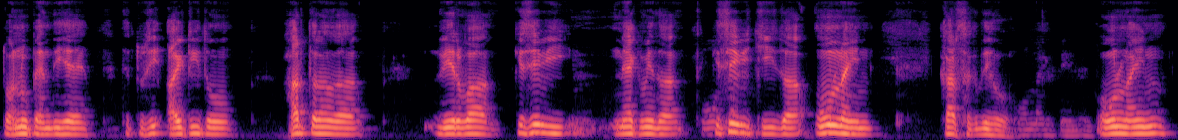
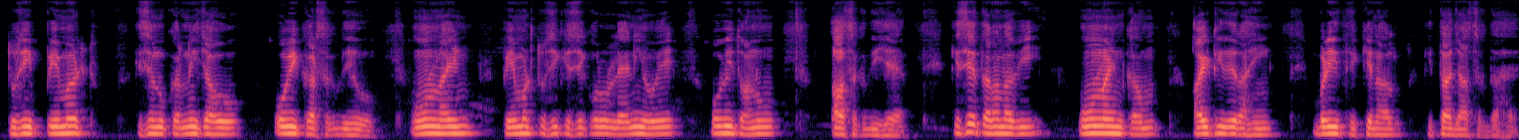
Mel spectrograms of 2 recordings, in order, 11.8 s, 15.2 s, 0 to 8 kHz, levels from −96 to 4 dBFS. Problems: background sounds at intervals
